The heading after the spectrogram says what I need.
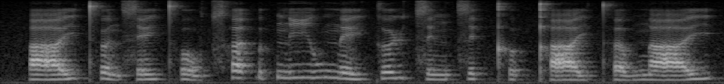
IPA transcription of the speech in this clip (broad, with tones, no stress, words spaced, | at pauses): aː˨˥j t̪ʰɵ˨˩nse˨jt̪ʰo˨˩wt͡sʰɐ˥t̚ ʊ˨˥k̚n̪iː˥w n̪e˨˧jkɵ˥ɥ t͡sɪ˨ŋt͡sɪ˧k̚ t̪ʰʊ˨k̚t̪ʰaː˨jt̪ʰɐ˨˧w n̪aː˨˥j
